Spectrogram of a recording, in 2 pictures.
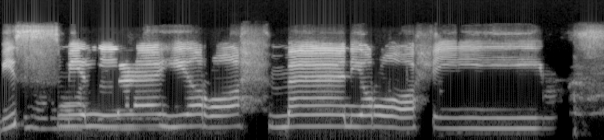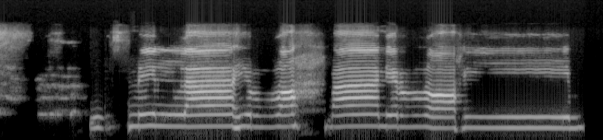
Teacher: Nirohim, rohnya tidak panjang.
